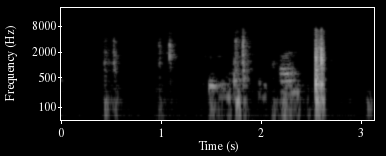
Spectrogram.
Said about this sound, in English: And excuse me, I'm gonna drink and it's gonna be loud.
